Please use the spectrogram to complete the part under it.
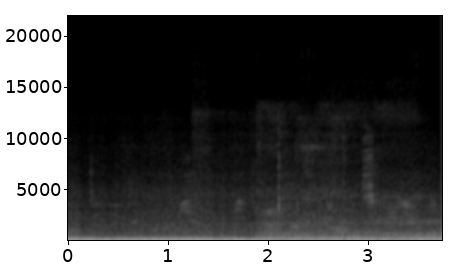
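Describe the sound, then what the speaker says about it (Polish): A tram rumbles along on rails with a steady low roar and faint squeals, heard from inside the vehicle. "ten tramwaj jedzie, przynajmniej na początku, bardziej tak po torach wydzielonym torowisku"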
